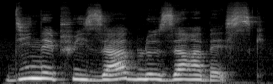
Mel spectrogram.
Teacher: on va prononcer le E à la fin du mot inépuisable, puisqu'il y a deux consonnes devant, B et L, et la consonne phonétique Z après.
